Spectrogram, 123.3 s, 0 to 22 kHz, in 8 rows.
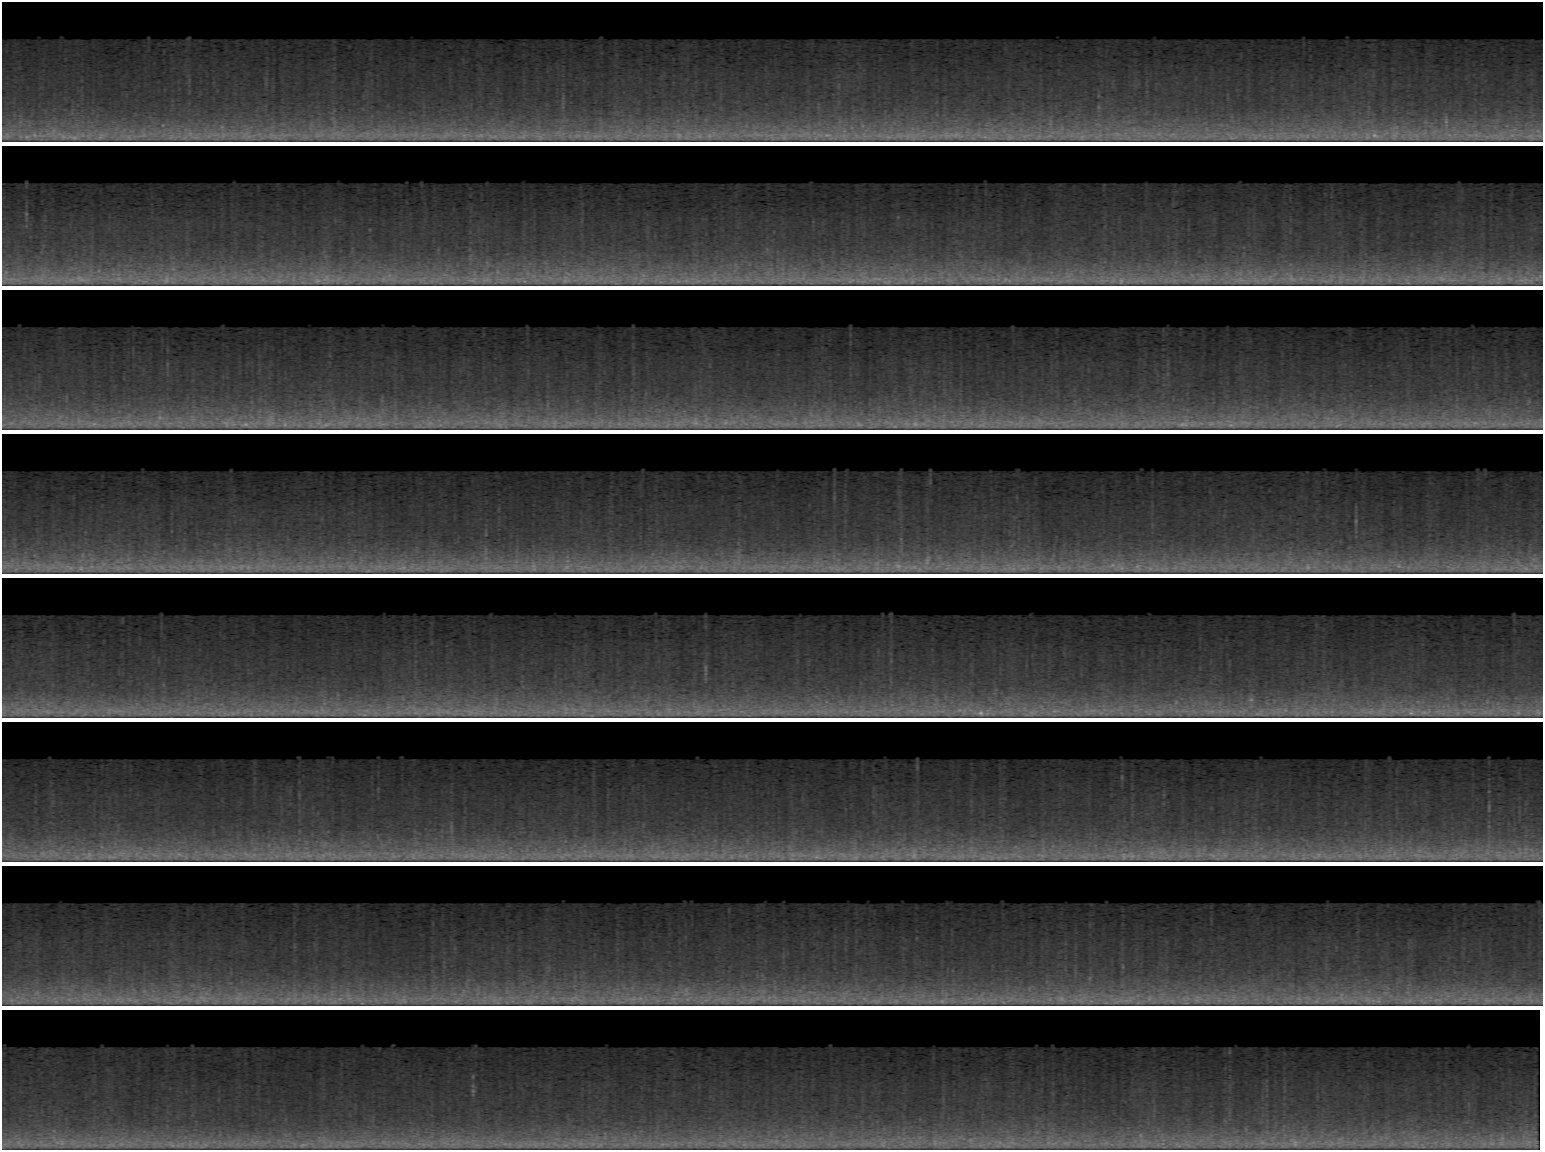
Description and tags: Medium River 2
River sound recorded with a Zoom H4n
field-recording, nature, water, zoom, flow, stream, river, Medium, h4n, liquid, flowing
